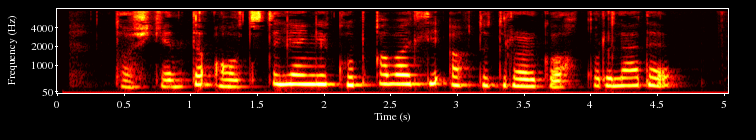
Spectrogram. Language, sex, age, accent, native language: Uzbek, female, 12-17, Toshkent viloyati, Uzbek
